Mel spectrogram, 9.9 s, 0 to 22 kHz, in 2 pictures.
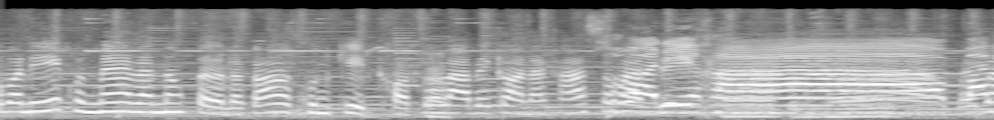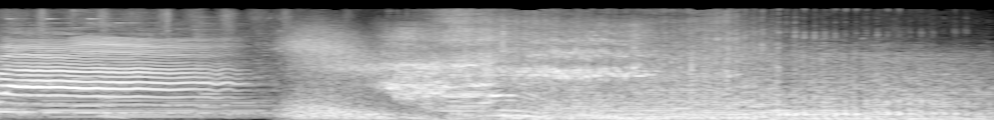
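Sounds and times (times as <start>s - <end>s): rough rumbling noise: 8.1s - 9.9s.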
